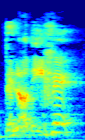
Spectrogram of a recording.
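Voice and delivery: high, scolding I-told-you-so; mock reproach. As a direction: sneer it like a scolding. The reproach not to say.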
